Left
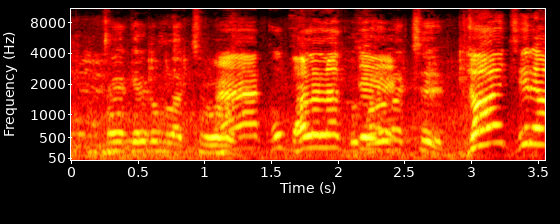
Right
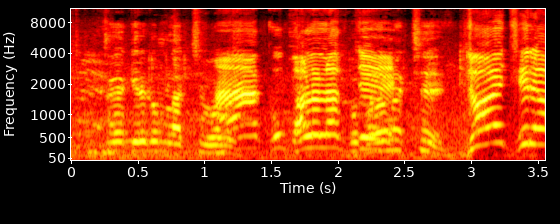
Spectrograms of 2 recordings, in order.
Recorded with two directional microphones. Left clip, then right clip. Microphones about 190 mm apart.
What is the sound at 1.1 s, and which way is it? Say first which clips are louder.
Speech: right 7 dB; centre (ahead or behind).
